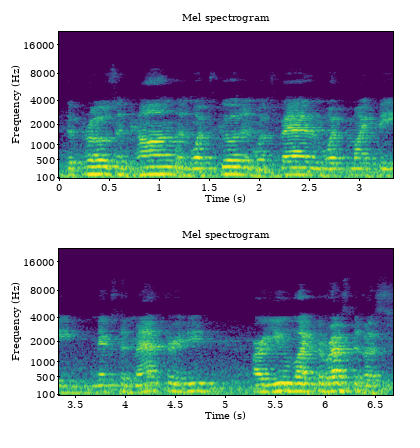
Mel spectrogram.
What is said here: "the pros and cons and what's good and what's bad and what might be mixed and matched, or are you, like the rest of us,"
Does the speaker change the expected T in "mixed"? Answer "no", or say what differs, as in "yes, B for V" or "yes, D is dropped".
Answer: no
